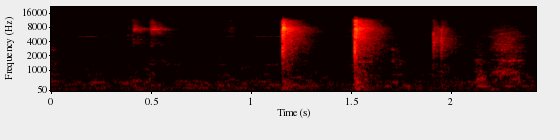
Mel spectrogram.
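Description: Computer mouse clicking: two sharp clicks about a third of a second apart just past halfway, a fainter one just before the end, and a faint tick about half a second in, over near-silent room tone.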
